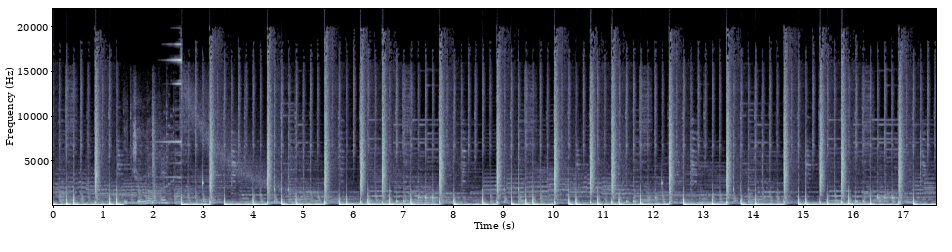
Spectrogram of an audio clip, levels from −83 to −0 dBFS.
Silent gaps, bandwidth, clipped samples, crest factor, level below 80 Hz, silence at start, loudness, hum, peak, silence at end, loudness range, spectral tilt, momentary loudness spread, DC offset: none; 19 kHz; 0.6%; 8 dB; -10 dBFS; 0 s; -11 LUFS; none; 0 dBFS; 0 s; 2 LU; -5 dB/octave; 5 LU; under 0.1%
